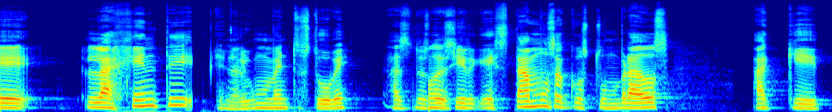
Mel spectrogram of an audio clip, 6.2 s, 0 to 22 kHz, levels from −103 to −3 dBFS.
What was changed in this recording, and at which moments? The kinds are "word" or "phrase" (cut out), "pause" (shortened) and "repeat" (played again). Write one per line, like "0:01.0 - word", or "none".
0:01.4 - phrase
0:03.2 - word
